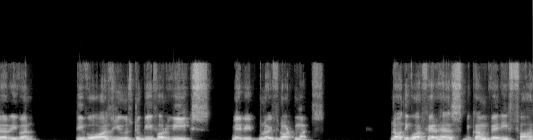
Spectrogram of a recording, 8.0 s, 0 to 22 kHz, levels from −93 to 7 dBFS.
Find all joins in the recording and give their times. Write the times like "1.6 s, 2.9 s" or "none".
none

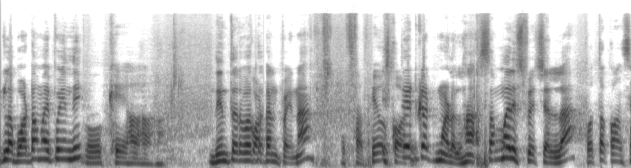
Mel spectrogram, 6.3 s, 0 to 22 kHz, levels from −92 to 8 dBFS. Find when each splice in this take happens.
2.5 s

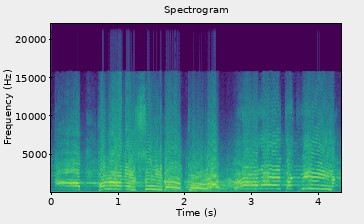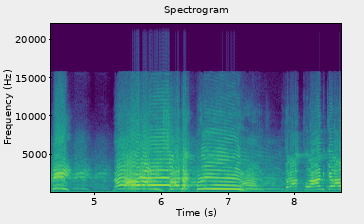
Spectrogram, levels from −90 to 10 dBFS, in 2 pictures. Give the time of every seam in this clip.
4.2 s

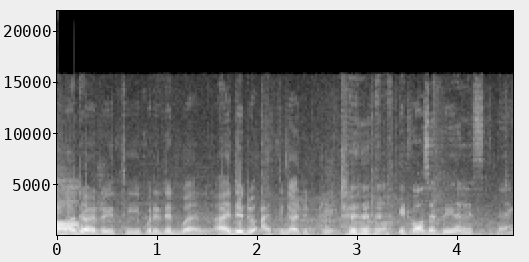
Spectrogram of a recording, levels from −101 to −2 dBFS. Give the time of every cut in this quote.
3.3 s

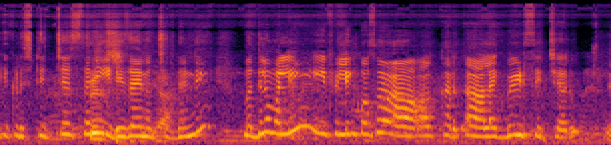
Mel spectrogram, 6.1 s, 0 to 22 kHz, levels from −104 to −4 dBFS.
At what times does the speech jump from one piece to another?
none

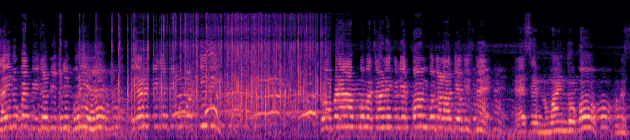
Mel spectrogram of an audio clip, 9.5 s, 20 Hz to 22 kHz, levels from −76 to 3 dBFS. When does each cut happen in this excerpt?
4.8 s

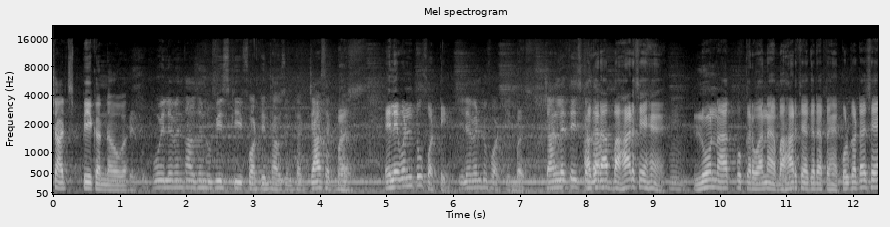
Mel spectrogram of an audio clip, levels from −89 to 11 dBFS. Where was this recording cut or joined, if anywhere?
none

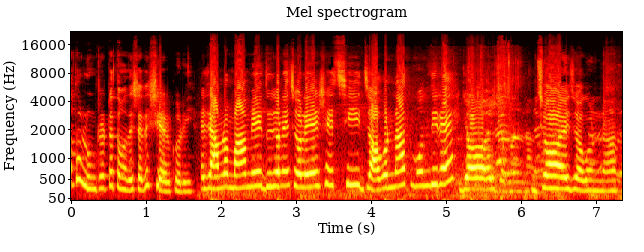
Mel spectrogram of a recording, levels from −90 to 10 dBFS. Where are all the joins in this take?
1.6 s, 5.1 s

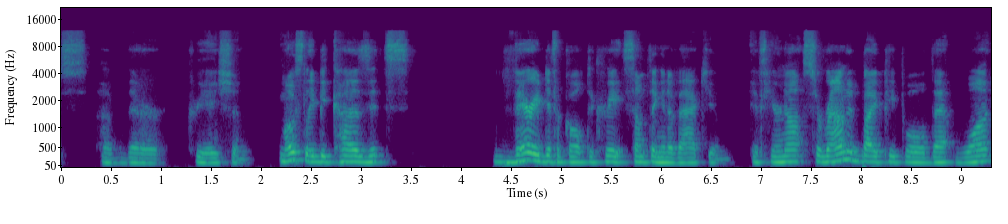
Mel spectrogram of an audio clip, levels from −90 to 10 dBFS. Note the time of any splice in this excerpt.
1.1 s, 2.0 s

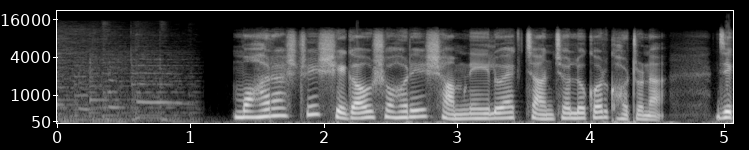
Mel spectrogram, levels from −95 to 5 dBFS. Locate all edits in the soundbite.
1.1 s

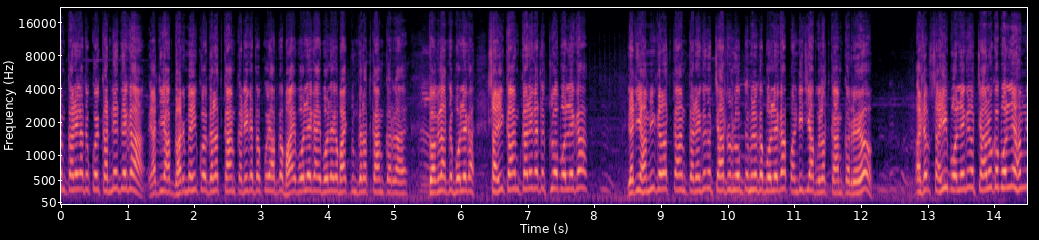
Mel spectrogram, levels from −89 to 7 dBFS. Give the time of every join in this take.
none

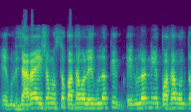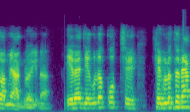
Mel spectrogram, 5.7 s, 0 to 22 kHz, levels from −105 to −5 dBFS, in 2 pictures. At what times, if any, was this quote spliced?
3.8 s

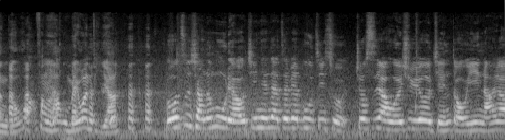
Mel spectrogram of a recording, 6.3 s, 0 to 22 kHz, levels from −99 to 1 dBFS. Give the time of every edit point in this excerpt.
1.9 s

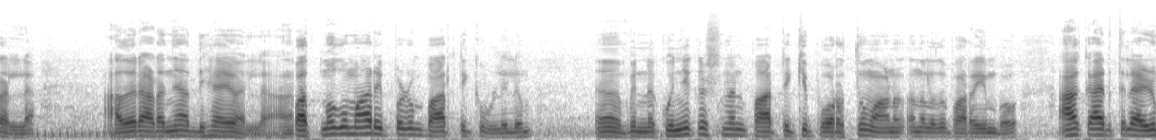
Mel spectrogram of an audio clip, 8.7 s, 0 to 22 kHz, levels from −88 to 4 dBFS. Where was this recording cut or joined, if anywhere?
2.1 s

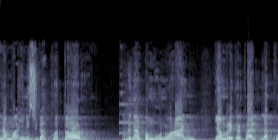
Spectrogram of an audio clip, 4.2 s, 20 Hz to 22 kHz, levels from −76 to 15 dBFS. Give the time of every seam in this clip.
1.8 s

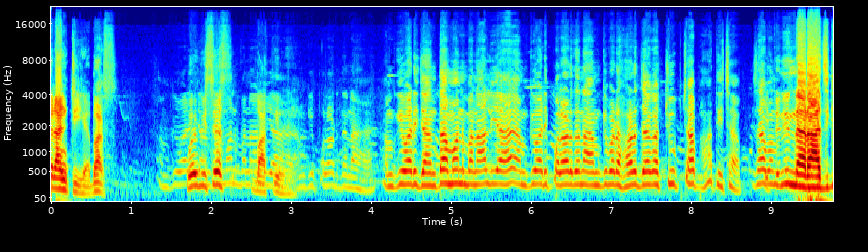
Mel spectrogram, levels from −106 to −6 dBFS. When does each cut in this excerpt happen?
none

